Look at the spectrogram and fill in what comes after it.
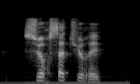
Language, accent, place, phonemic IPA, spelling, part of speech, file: French, France, Lyon, /syʁ.sa.ty.ʁe/, sursaturer, verb, LL-Q150 (fra)-sursaturer.wav
- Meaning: to supersaturate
